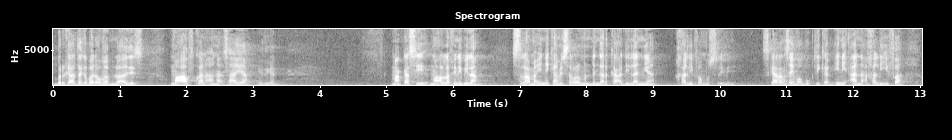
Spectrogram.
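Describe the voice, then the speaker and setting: A male Islamic preacher giving a storytelling sermon, acting out quoted characters with lively shifts and frequent tag questions. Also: mid-range voice. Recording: long reverb of a large hall.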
